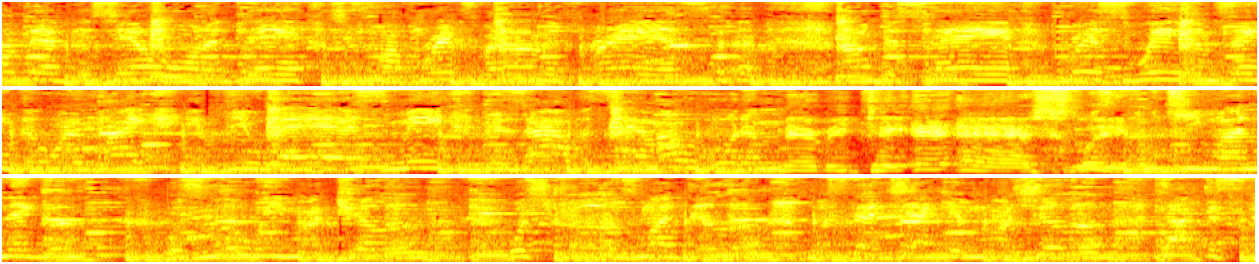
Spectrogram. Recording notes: ITV LIVE. Poolside in Kalamazoo.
